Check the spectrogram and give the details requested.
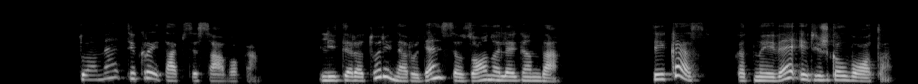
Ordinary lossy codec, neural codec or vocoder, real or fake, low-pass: Opus, 24 kbps; none; real; 7.2 kHz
